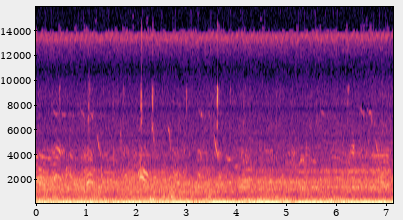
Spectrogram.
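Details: Flock of Black-tailed Gulls at a fishing port in Imabetsu, Aomori, calling in scattered nasal mews and brief yelps, irregular and overlapping, over a strong low background of breaking waves.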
